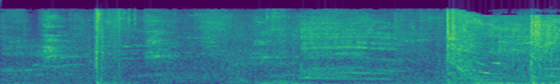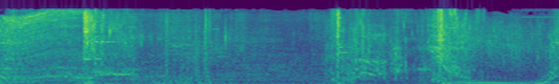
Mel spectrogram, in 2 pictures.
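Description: A weapon thuds heavily into flesh several times.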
